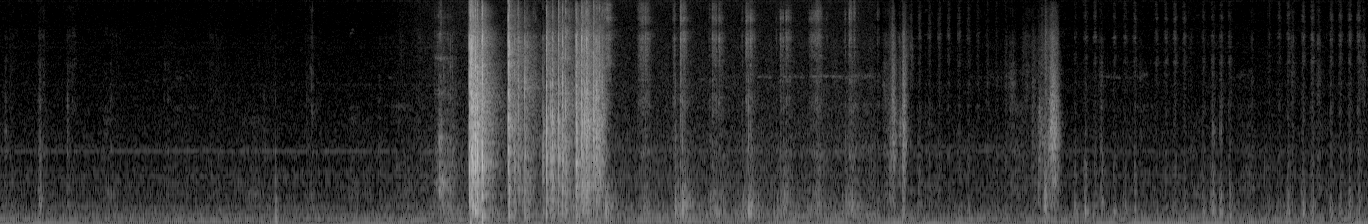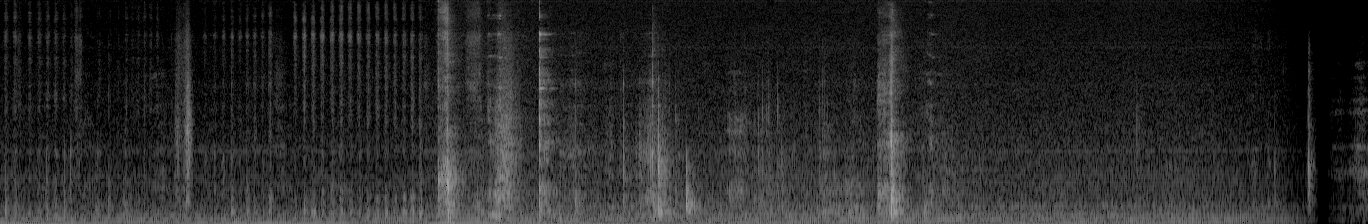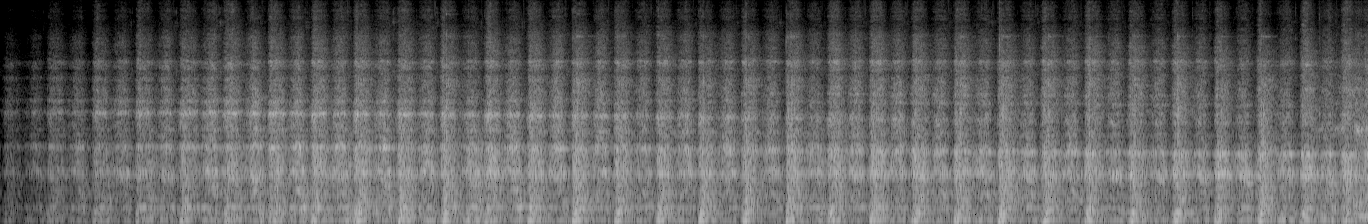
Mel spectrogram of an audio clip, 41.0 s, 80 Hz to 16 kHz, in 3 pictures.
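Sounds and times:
paper rustling: 4.7s - 6.1s, 10.1s - 10.7s
pencil scratching on wood: 7.1s - 18.8s, 27.2s - 41.0s.

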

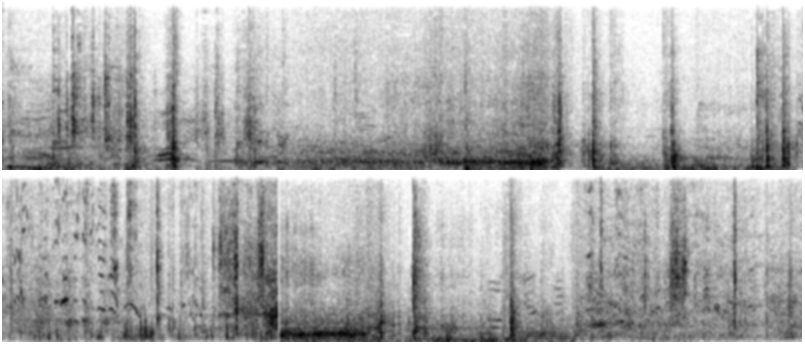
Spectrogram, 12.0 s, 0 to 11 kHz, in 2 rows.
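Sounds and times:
skateboard clacking on ground: 0.0s - 12.0s
skateboard wheels rolling on concrete: 0.0s - 12.0s
faint high squeaks: 6.0s - 8.1s.

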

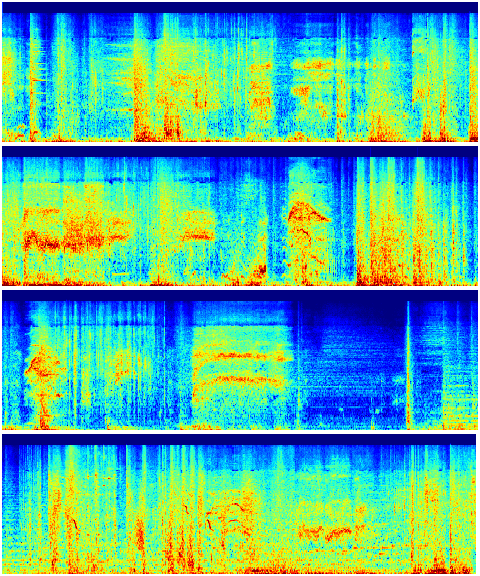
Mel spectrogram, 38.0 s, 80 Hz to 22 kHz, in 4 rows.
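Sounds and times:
dramatic music: 0.0s - 26.2s, 27.2s - 38.0s
wood crashing and splintering: 16.6s - 19.0s
creature's high-pitched cries: 22.8s - 24.9s, 34.4s - 36.3s.

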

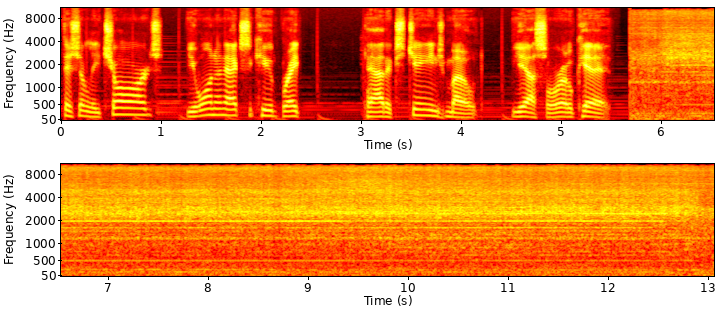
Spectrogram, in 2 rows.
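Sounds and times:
brake motor humming with whine: 5.7s - 13.0s.

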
